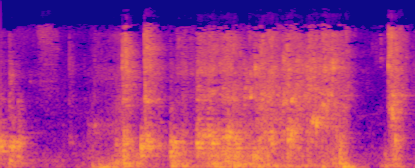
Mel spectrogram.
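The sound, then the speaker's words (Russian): Brown water gushes steadily from a tap in the Kirzavod microdistrict of Yakutsk, a continuous splashing rush with a few clunks and surges, while voices murmur underneath. “Также действуют жители Якутска, где в микрорайоне Кирзавод из кранов течет коричневая вода.”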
